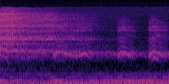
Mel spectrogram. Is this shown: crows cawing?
yes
